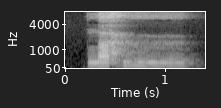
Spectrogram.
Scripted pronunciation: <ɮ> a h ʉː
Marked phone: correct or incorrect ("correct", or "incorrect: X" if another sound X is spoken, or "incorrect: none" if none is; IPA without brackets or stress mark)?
incorrect: n̪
